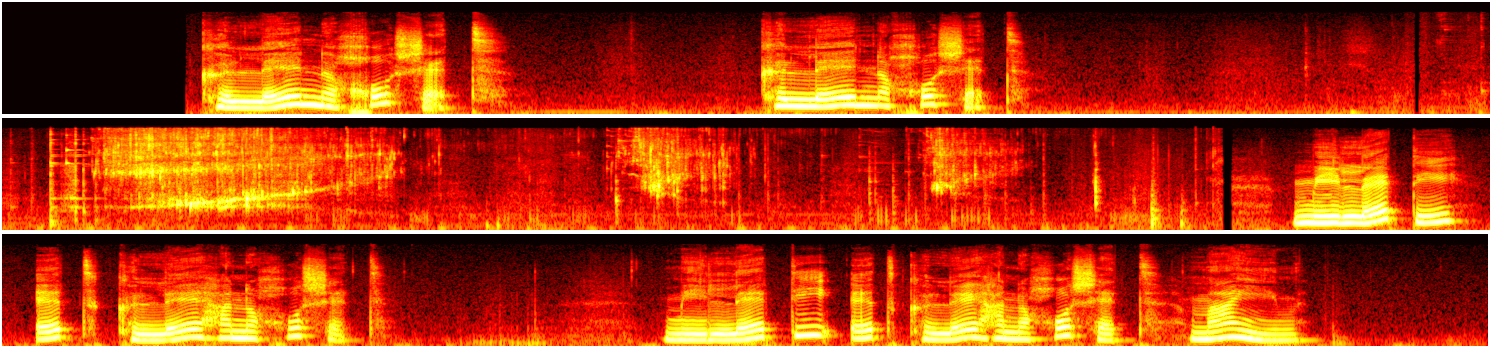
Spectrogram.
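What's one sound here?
A young woman speaks clearly and calmly into a close microphone.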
